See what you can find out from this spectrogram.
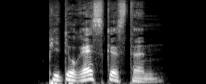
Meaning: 1. superlative degree of pittoresk 2. inflection of pittoresk: strong genitive masculine/neuter singular superlative degree
- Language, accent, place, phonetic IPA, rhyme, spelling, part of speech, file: German, Germany, Berlin, [ˌpɪtoˈʁɛskəstn̩], -ɛskəstn̩, pittoreskesten, adjective, De-pittoreskesten.ogg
